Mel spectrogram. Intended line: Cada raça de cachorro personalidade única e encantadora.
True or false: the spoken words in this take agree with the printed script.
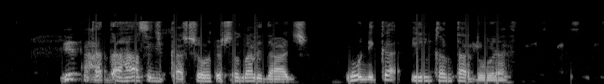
true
